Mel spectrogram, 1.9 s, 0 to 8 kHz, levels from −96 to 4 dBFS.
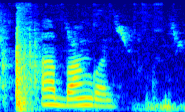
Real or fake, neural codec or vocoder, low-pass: real; none; 7.2 kHz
